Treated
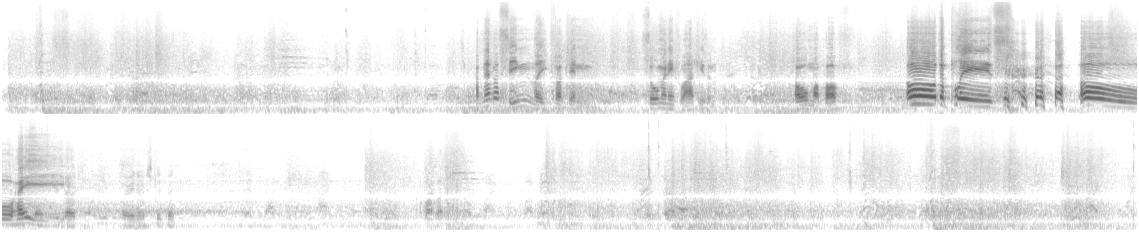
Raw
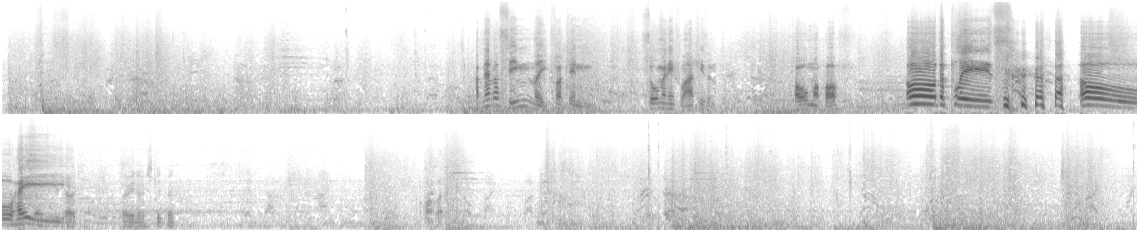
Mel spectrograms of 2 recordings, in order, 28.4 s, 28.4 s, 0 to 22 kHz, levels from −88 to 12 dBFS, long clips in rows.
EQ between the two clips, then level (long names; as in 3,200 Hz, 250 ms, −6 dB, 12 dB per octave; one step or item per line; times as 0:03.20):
high-pass filter 290 Hz 6 dB per octave
low-shelf EQ 410 Hz −3.5 dB
phaser with its sweep stopped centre 540 Hz, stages 4
0.0 dB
